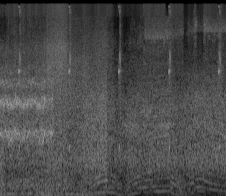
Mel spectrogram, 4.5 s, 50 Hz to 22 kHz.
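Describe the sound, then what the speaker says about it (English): Sustained tire squeal from a simulated burnout in the NASCAR 2011 video game, a loud shrieking skid over a roaring race car engine that shifts pitch and eases off partway through. "That completes the burnout."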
